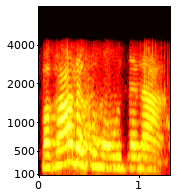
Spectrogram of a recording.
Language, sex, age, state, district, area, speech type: Manipuri, female, 18-30, Manipur, Kakching, rural, conversation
